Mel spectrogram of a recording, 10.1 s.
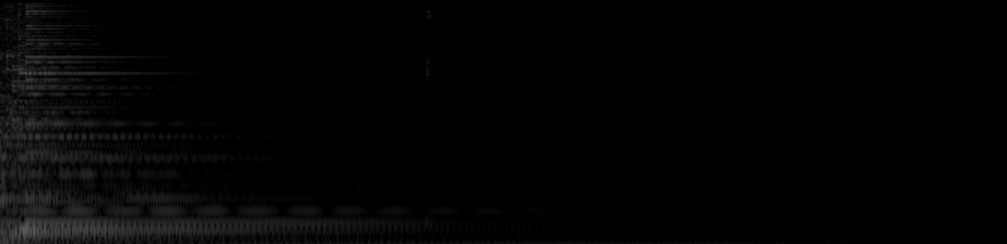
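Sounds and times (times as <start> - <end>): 
guitar: 0.0 - 5.8.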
